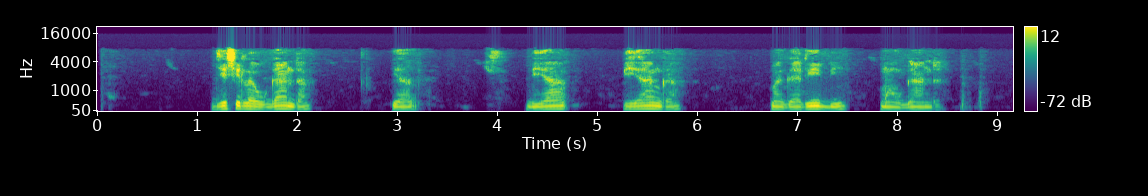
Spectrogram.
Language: Swahili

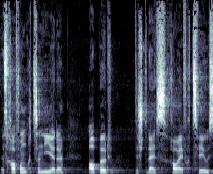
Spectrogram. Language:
Swiss German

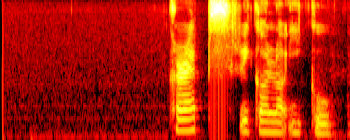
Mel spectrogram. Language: Javanese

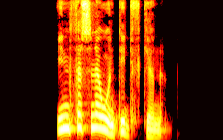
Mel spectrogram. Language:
Kabyle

